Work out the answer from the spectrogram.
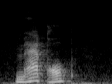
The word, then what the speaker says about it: MAPL: MAPL, as we pronounce it, is a program designed to help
